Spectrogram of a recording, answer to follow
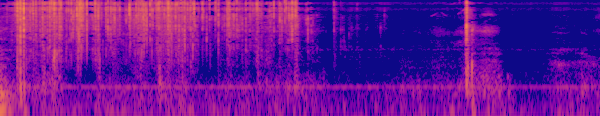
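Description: Small clear plastic bag crinkling as it is handled and picked open for a tiny screw, a run of faint crackles over the first three seconds. A single sharp click follows near the end.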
